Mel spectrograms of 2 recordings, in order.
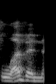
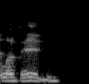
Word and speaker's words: Levin: It's Levin, not Levin.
